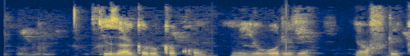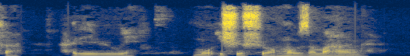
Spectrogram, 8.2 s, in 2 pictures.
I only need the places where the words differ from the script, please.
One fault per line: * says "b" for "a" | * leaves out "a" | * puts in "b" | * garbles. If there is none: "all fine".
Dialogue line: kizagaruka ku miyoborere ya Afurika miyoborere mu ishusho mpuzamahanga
* says "harebewe" for "miyoborere"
